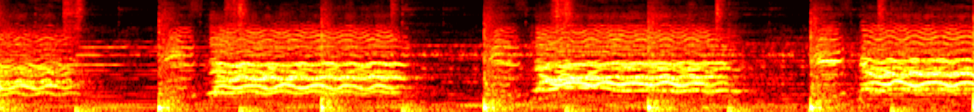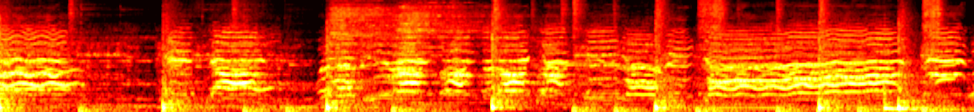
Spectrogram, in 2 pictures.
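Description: Gospel choir singing in held phrases with wide vibrato, each a second or two long with short breaks between. A live band backs them, with regular drum hits.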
